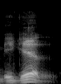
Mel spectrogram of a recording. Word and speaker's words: Miguel: You pronounced Miguel properly.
